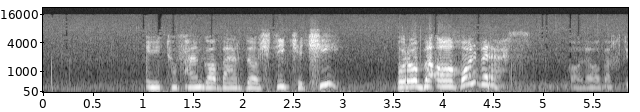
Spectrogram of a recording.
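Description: An elderly woman speaks urgently.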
